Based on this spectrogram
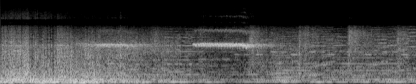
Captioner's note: officer whistling; footsteps tapping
